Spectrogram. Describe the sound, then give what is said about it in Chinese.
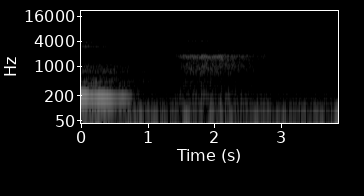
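Faint breathing in and out: a short soft breath followed by a longer, airy breath of about a second and a half, then quiet. “吸气，吐气，吸气，”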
